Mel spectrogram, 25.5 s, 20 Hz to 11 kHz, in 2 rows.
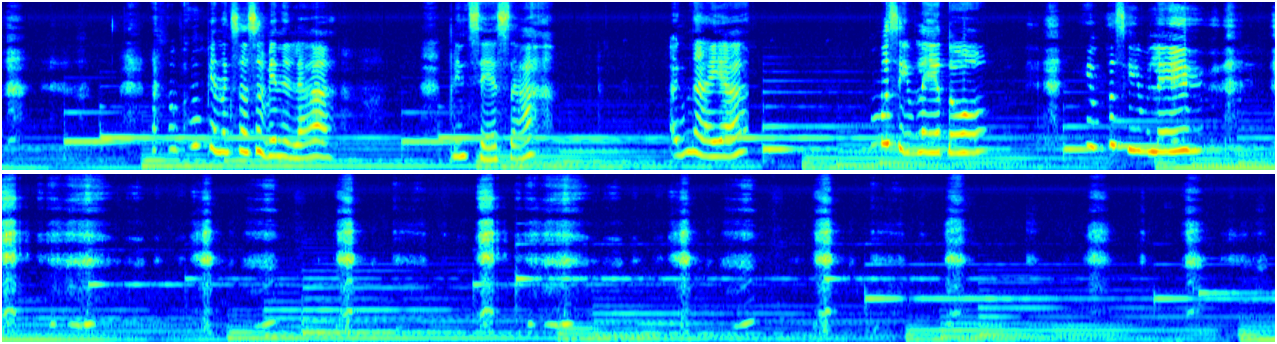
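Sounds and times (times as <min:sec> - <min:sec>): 
girl sobbing and whimpering as she cries herself to sleep: 0:00.0 - 0:04.5, 0:10.2 - 0:25.4
soft music with sustained tones: 0:00.0 - 0:25.4
speech: 0:01.4 - 0:03.4, 0:04.5 - 0:05.6, 0:06.7 - 0:07.5, 0:08.8 - 0:12.9.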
